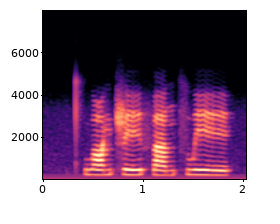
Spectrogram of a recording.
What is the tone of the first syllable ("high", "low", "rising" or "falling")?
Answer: rising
